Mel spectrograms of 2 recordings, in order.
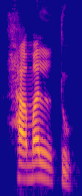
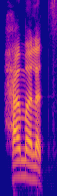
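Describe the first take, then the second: First: The word ends with a 'tu' syllable. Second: The word ends with a bare, unvoweled t sound. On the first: It means I carried. The speaker calls it wrong. "Namun kita baca hamaltu" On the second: It means they carried. The speaker calls it right. "Lafal hamalat harusnya taknya sukun"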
